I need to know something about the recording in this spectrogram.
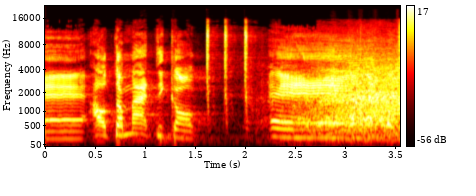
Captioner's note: smacks lips; audience laughs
